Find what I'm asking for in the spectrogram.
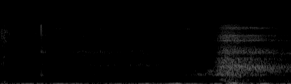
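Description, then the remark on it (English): A soft exhalation swells into a broad breathy rush near the end, preceded by quieter airy sounds and faint background hiss, with no talking; the breathing of someone stroking another person's hair. “Listen to the sound of my breathing while I stroke your hair.”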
